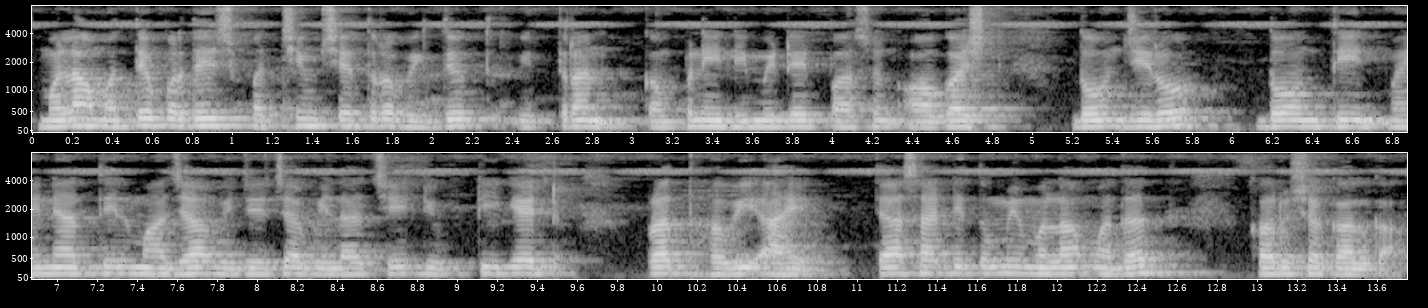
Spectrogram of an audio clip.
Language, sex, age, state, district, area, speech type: Marathi, male, 18-30, Maharashtra, Nanded, urban, read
